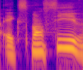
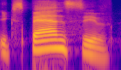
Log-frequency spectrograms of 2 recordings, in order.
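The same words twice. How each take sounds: First: EXPANSIVE said evenly, French-style, no stressed middle syllable; wrong stress. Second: EXPANSIVE with PAN stressed and drawn out; correct tonic stress. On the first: Teacher shows learners the mistake, misplaced stress. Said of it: "c'est pas expansive". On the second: Teacher shows learners where the stress goes, stressed second syllable. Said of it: "non, c'est expansive". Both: Shown as a demonstration.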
